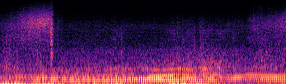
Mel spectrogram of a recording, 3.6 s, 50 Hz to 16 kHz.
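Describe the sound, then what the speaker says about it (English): A 2022 Toyota Tundra Capstone with a hybrid twin-turbo V6 hums steadily from inside the cabin, a low engine drone that rises slightly in pitch as the truck accelerates. "The V6 twin turbo sounds good though."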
